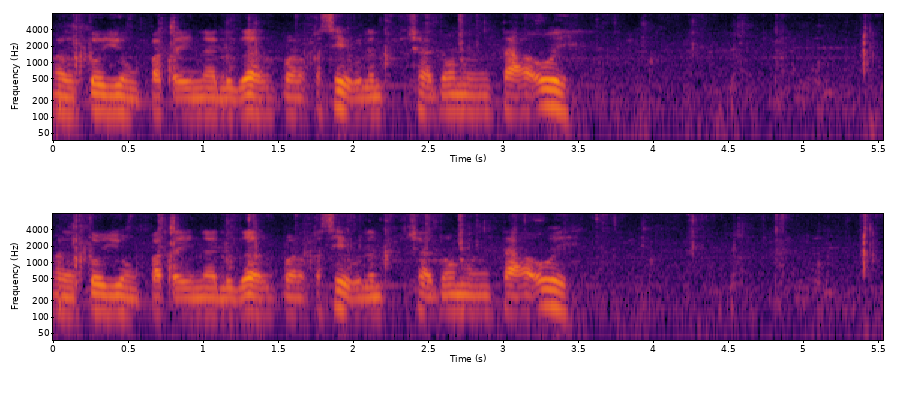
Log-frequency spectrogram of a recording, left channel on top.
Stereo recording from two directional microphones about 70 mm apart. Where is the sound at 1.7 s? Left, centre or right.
Left.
